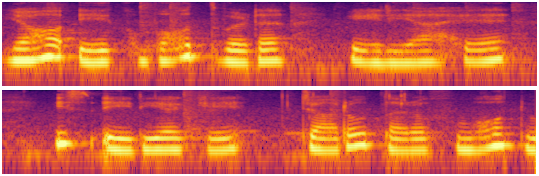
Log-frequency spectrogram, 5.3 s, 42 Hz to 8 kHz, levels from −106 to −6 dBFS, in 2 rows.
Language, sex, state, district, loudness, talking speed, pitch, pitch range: Hindi, female, Himachal Pradesh, Shimla, -17 LUFS, 135 wpm, 200 Hz, 195-220 Hz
